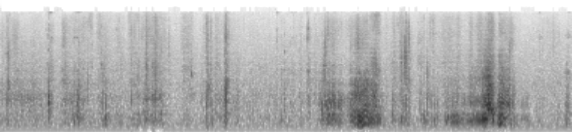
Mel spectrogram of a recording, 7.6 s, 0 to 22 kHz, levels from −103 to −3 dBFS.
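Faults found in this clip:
Mains buzz, throughout: steady raspy buzz on 60 Hz harmonics reaching into the kHz range, about 25 dB below the signal. Switching spikes twice per mains cycle, from a dimmer, rectifier or unshielded run coupling into the analogue path.

Clock drift buffer slips, 1.53 to 7.26 s: regular clicks every 1.91 s, about four in total. Likely two independently clocked devices drifting by a couple of hundred ppm, so the buffer periodically drops or repeats a small block of samples.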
